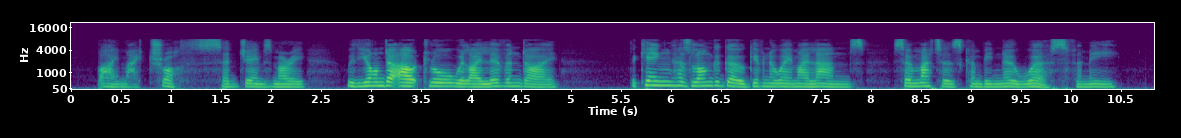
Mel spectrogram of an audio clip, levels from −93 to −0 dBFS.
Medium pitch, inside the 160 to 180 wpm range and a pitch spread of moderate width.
Yes: medium, 175 Hz; average, 170 wpm; average, 3.5 semitones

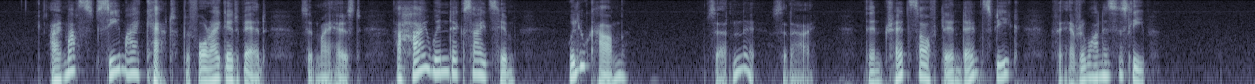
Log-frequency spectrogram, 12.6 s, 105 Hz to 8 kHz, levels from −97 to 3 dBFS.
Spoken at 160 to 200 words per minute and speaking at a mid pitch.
Yes: average, 165 wpm; medium, 145 Hz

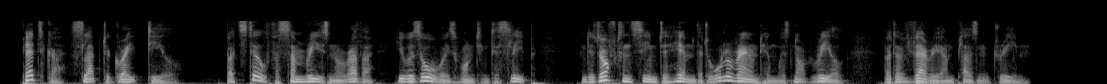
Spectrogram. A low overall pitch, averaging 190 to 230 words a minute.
Yes: low, 105 Hz; average, 195 wpm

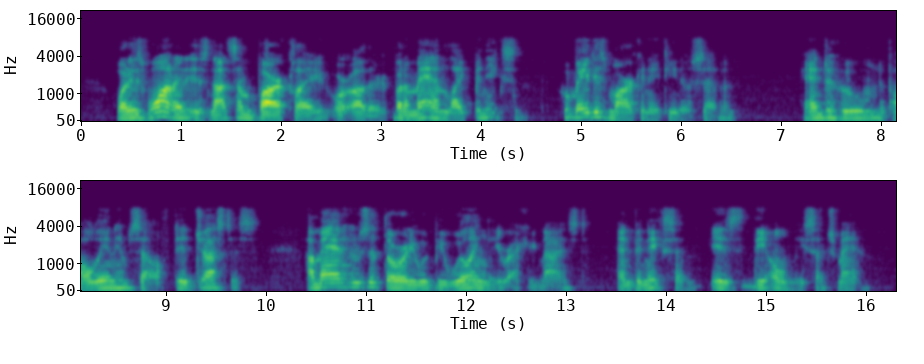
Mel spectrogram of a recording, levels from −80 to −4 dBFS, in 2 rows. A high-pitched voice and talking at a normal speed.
No: low, 130 Hz; average, 150 wpm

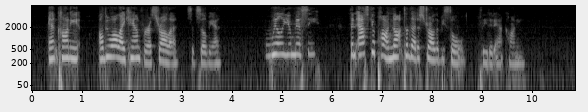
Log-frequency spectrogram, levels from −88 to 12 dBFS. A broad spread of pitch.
Yes: wide, 7.1 semitones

